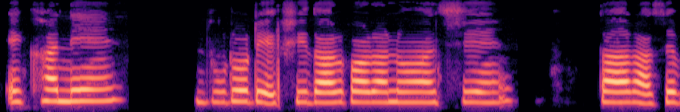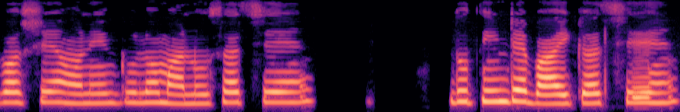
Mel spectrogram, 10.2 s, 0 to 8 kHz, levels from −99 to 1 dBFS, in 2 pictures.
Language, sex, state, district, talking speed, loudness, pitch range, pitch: Bengali, female, West Bengal, Malda, 100 wpm, -17 LUFS, 270-295 Hz, 275 Hz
